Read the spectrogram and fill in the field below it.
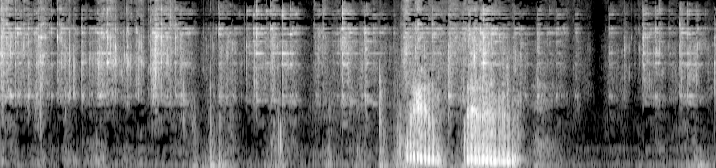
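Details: Chihuahua named Lady playing, happy then feisty: two short rough growls in the middle, low and raspy, among jingling and rustling noises from play.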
